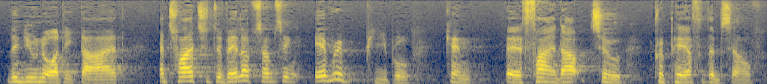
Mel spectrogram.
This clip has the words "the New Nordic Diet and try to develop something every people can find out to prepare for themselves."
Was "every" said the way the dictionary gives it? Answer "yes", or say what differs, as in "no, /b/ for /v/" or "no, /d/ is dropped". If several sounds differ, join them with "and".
yes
